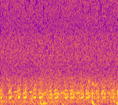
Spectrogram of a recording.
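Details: A hornbill at sunrise on a safari drive in Sabi Sand, with elephants breaking branches nearby, gives a rapid series of short, clucking mid-pitched notes, several per second, over a noisy background with faint clicks and snaps.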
